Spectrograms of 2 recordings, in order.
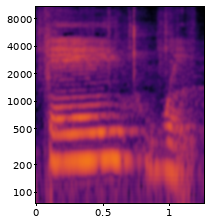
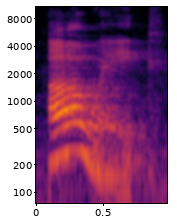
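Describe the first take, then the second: First: The stress is on the first syllable. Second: The stress is on the second syllable. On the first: The speaker calls it wrong. "we're going to put our accent on the first syllable" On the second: The speaker calls it right. "but I have heard of us saying awake"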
